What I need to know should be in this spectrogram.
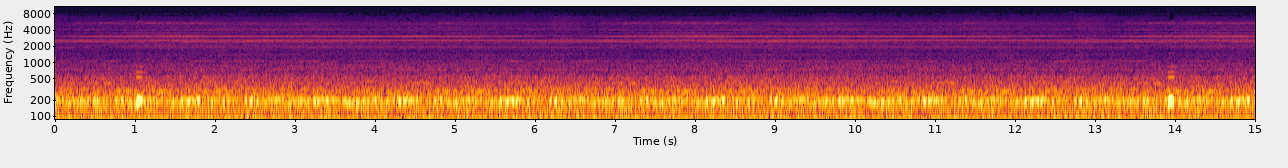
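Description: A menu selection clicks softly.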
